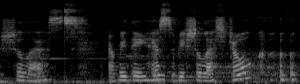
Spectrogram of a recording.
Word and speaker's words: Celeste: Inspired by my name is spelled Celeste, pronounced Celeste.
